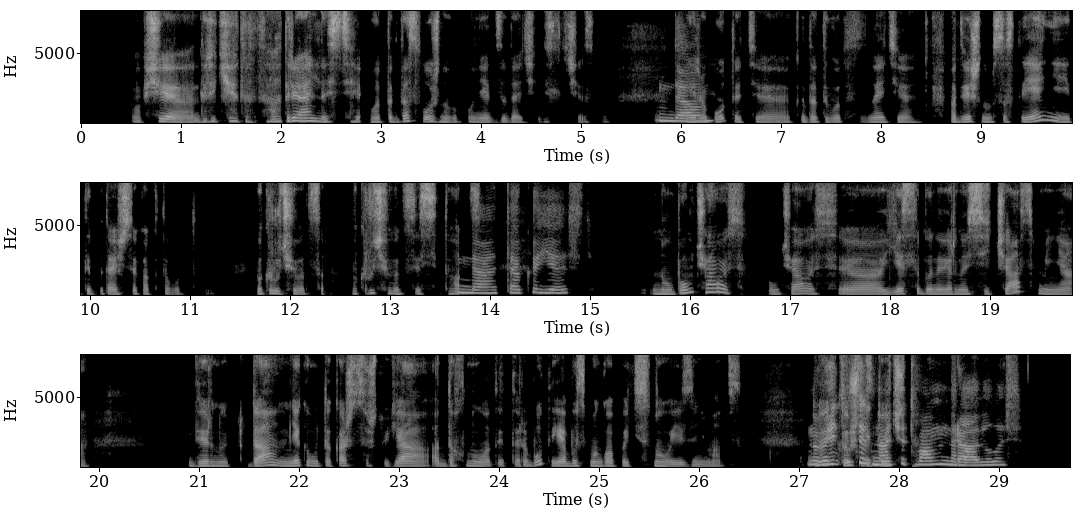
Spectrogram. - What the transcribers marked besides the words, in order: laughing while speaking: "далеки от от реальности"; background speech; other background noise; tapping
- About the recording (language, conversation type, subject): Russian, unstructured, Как вы выбираете между высокой зарплатой и интересной работой?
